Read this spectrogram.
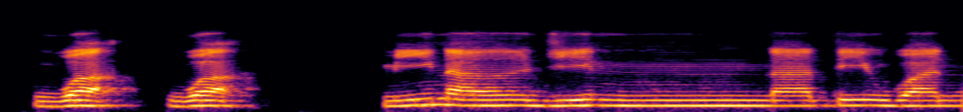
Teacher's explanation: Kita bertemu lagi dengan huruf nun yang bertasydid, maka sama didengungkan dua harokat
